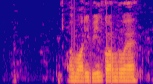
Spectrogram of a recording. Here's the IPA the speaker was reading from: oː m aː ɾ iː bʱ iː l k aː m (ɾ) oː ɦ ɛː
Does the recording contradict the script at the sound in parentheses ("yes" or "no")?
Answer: no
